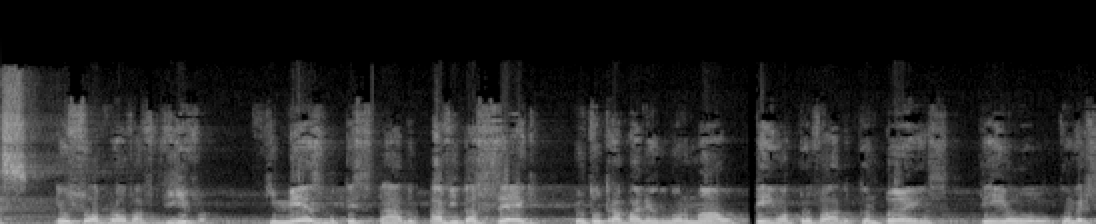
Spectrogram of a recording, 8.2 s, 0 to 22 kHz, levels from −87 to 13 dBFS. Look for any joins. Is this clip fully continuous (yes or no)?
no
